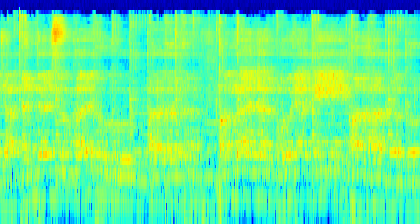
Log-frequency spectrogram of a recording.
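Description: Hindu devotional chanting sung to musical accompaniment, with the audience clapping along.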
